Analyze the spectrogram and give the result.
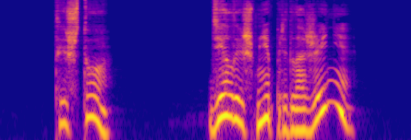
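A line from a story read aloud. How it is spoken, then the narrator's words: Weak questioning voice. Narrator (Russian): Слабым голосом спросила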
